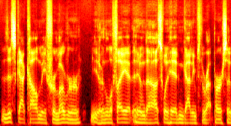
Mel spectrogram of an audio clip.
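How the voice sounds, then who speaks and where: A man with a Southern US accent talks very fast at a fairly low pitch, his intonation flat and monotone. The recording is very clean, with a silent background. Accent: Southern US (Georgia). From northwest Georgia. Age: 60s. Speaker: state representative. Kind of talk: casual interview.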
